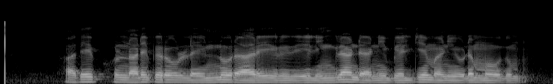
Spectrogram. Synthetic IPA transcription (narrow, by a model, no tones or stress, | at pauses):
ɐðeːpoːlnɐɽɐɪpɛɾɐʋɯɭːɐɪnːoːɾɯaɾɐɪɾɯðɪjɪlɪŋɡlaːɳɖɐɳibɛld͡ʒɪjɐmɐɳɪjɯɽɐnmoːðɯm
